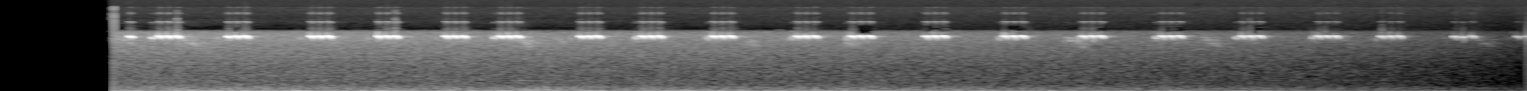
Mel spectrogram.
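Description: A cricket chirping steadily, about three short high chirps a second, over a low rumbling hum; it starts about half a second in and fades away near the end.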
